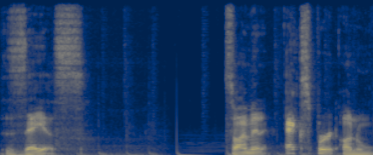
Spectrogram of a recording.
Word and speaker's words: Zeus: top laner is uh his name is spelled Zeus like the god of thunder right the sky yeah okay but it's pronounced Zas so I'm an expert on weird Zeus Zas zus whatever zos it's not Zeus I'm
